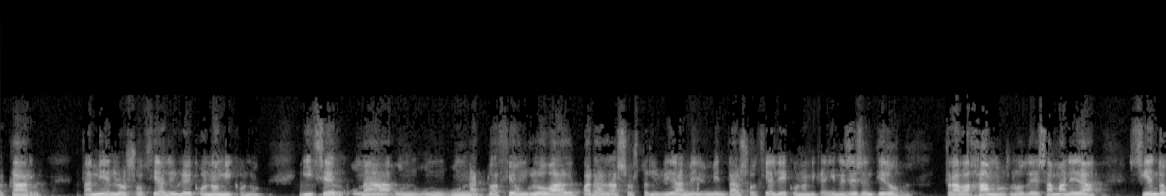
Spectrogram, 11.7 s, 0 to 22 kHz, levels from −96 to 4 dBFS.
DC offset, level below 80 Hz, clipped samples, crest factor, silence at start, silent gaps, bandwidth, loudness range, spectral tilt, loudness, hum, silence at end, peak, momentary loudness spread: under 0.1%; -64 dBFS; under 0.1%; 18 dB; 0 s; none; 10.5 kHz; 2 LU; -6 dB/octave; -25 LUFS; none; 0 s; -6 dBFS; 9 LU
